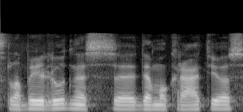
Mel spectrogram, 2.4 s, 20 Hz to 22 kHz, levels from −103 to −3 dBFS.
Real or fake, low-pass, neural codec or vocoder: real; 7.2 kHz; none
